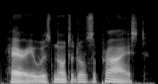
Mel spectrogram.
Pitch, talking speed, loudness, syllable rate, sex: 105 Hz, 230 wpm, -19 LUFS, 7.0 syllables/s, male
